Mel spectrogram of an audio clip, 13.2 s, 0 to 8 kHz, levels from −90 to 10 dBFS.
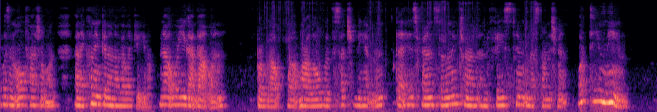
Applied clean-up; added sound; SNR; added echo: neural separator model SepFormer DNS4.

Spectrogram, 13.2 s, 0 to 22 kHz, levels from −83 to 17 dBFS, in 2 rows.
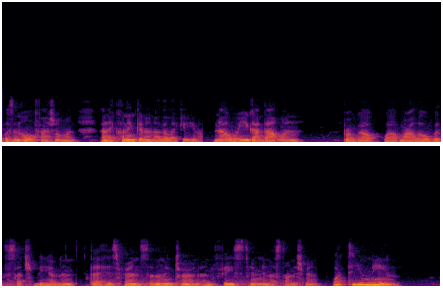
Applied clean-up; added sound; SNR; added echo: none; none; none; none.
